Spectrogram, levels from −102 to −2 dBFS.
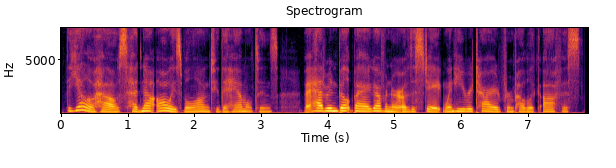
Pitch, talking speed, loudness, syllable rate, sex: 205 Hz, 195 wpm, -19 LUFS, 5.7 syllables/s, female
